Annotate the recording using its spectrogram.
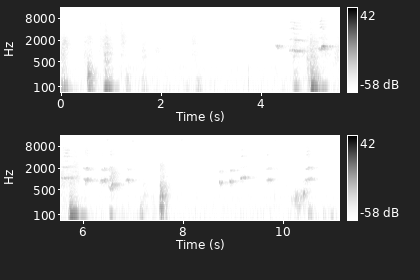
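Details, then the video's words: Siberian Husky puppies at play, giving short high whimpers and yips mixed with soft thumps and shuffling, sounds coming in irregular bursts with quiet gaps between. "Весёлые малыши хаски"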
